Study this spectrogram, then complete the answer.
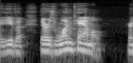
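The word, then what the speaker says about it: Khiva: the town of Hiva spelled khi you don't pronounce the K Eva there's one camel her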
